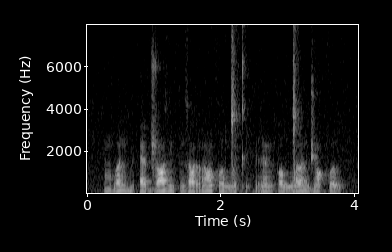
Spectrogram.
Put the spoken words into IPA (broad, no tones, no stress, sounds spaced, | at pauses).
m b ʌ n b ɪ ʔ æ ɖ͡ʐ ɒ z ĩ k n z ɒ r ɔ̃ χʷ ʌ w ŋ͡ǀ ɪ kʼ ɪ k r ə̃ n k ɔ w ŋ͡ǀ ʌ n d͡ʒ ɔ̃ ʔ χʷ ə w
